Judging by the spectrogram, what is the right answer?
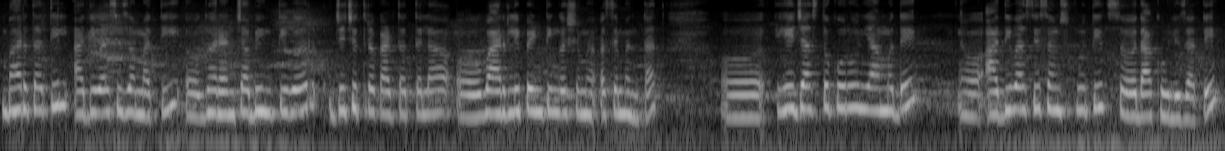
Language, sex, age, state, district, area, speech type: Marathi, female, 18-30, Maharashtra, Osmanabad, rural, spontaneous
